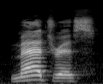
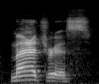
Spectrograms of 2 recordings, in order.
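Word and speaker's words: Madras: pirate drown the bastard mattress mattress madess oh mattress don't know it's madess that's m a d r a s ah mess that's how you say it madess no yeah madess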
